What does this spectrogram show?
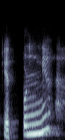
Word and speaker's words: ಯತ್ಪುಣ್ಯ: ಯಜ್ಞೇಶು ತಪಸ್ಸುಚೈವ ದಾನೇಶು ಯತ್ಪುಣ್ಯ ಇಲ್ಲಿ ಯಾವಾಗ ವ್ಯಂಜನ ಇರುತ್ತಲ್ಲ ಸೋ ಪು ಬೇಗ ಹೇಳಿಬಿಡಬೇಕು ಯತ್ಪುಣ್ಯ ಸೋ ಅಂದ್ರೆ ತಕೆ ಪವತ್ತು ಕೊಟ್ಟಹಾಗೆ ಹೇಳಬೇಕು ನಾವು ಯಾವಾಗ ವ್ಯಂಜನ ಇರುತ್ತಾಗ ಯತ್ಪುಣ್ಯ ಫಲಂ ಪ್ರದಿಷ್ಟಂ ಅತ್ಯೇತಿ ತತ್ಸರ್ವಂ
